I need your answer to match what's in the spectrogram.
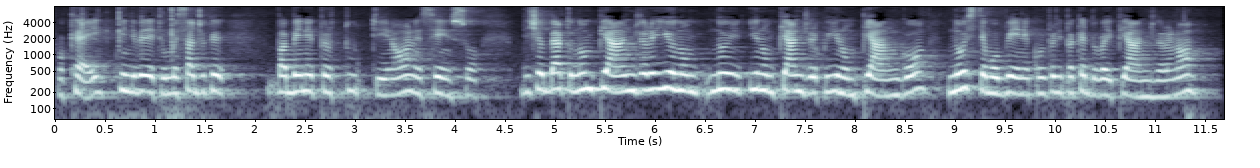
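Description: A woman leading a live spirit-voice session, talking casually and slowly repeating the messages she hears. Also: medium pitch, steady tone. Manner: slow, drawn-out repeating of heard messages. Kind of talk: live stream commentary.

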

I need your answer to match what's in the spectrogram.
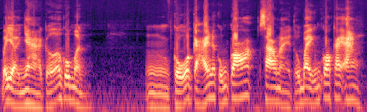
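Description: A man's voice: on the low side, fairly quick, breathy edge. A man voicing a scolding sick old mother. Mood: stern. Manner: blunt scolding, rambling.

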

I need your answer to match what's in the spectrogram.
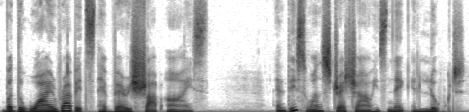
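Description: A woman storyteller reading a soothing bedtime story in a soft, hushed, half-whispered voice. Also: deep voice, unhurried, gravelly, no room sound.

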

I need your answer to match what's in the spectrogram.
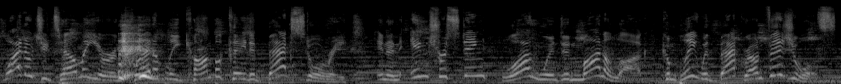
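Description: A woman's voice: high voice, huge pitch swings, normal speed, few pauses, music in the background. A woman voicing a cocky, goofy young male hedgehog in a comedic fan dub, smug and playful.

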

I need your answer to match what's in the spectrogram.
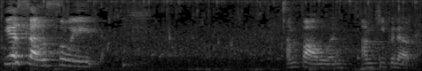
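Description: A woman's voice: mid-range voice, very animated, unhurried, roomy sound, a little hiss or hum. A woman streaming a survival game with her partner, chatting casually and thanking viewers with bubbly, jumpy exclamations. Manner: bubbly, reads donations aloud, jumpy exclamations. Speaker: gaming streamer. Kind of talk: casual let's-play chat.

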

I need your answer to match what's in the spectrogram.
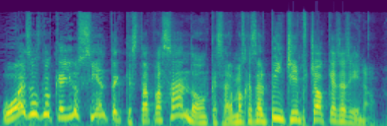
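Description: A man giving a slangy, animated recap of a TV episode, acting out the lines in different voices. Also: high voice, fast talker, gravelly, no room sound. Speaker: video reviewer.

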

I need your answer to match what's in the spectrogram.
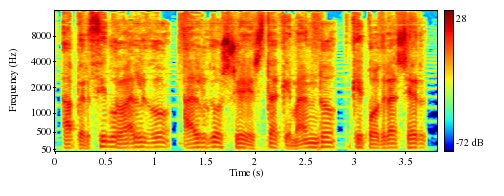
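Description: Man voicing a fiery protective older sister, low, dry, faint music under. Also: normal speed, natural voice. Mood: angry. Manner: angry, shouting, scolding. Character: hot-tempered protective older sister, brash woman.

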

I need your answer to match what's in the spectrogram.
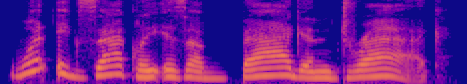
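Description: Speaking slowly but with animation, the American woman voicing the game's protagonist, a determined young amateur detective, keeps a medium pitch. The studio sound is clean and echo-free, and her businesslike, curious delivery is assertive, questioning and clearly enunciated.

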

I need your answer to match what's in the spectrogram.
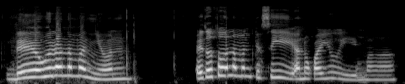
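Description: A woman's voice: high voice, lively intonation, moderate pace, darkish tone. A young woman from the Philippines hosting an idol livestream, chatting casually with viewers, teasing them playfully and mixing in English, laughing often.

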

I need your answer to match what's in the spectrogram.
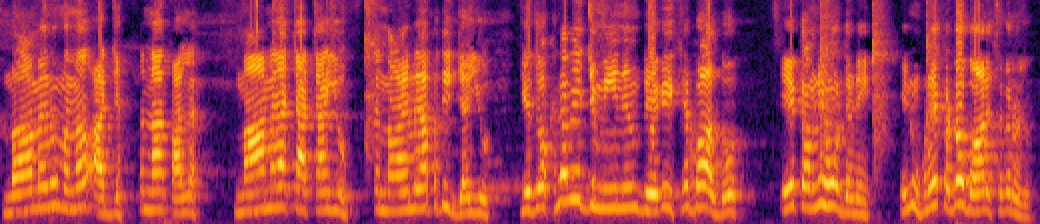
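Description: A man's voice: very high-pitched, moderate pace, a bit bright. A man with a Punjabi accent playing a resentful grown son who demands the other be thrown out. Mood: hostile. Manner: blunt, demanding.

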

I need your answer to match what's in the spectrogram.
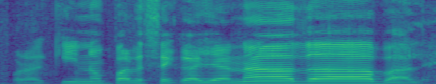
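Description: Muttering gaming streamer. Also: male voice, fairly high pitch, lively intonation, normal speed, clean tone. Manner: muttering to himself, joking, swearing. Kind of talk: casual gameplay commentary.

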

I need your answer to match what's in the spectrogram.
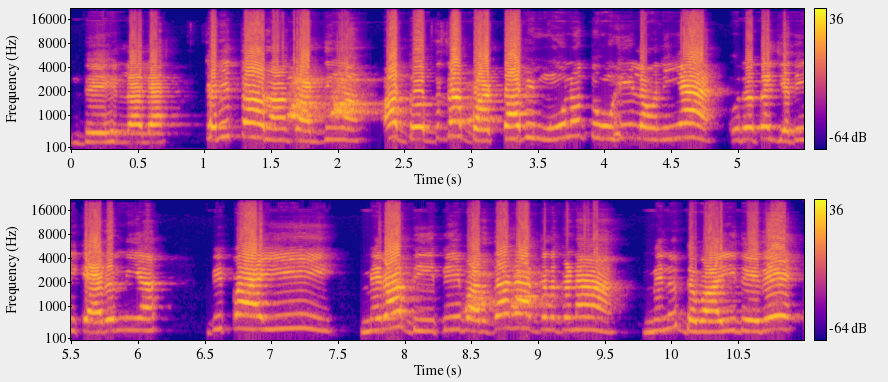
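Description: A woman's voice: high-pitched, normal speed, a bit bright. A woman, playing a scheming daughter-in-law who scolds and wheedles in a village family drama. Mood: angry. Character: sharp-tongued scheming young daughter-in-law.

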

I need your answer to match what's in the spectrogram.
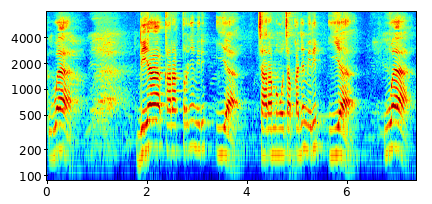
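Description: A man teaching tajwid to a live class, demonstrating letter sounds slowly and repeating them for students to copy. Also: high-pitched, a little mellow. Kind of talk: live classroom lesson on Quranic letter pronunciation. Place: training hall, in front of a class.

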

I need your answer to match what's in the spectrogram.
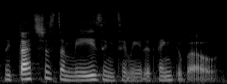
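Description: A woman's voice: medium pitch, fairly quick, vocal fry, a little mellow, husky. A woman, hosting an interview in an informal, chatty way. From Cape Cod, Massachusetts. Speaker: talk show host. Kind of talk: conversational interviewing. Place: indoor studio set lined with bookshelves.

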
